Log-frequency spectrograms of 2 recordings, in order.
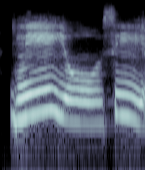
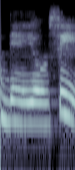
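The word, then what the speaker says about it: ಜ್ಞೇಯೋಽಸಿ: ದೇಹಸ್ಮಿನ್ ಮಧುಸೂದನ ಪ್ರಯಾಣಕಾಲೇಚ ಕಥಂ ಜ್ಞೇಯೋಸಿ ಅಲ್ಲಿ ಅವಗ್ರಹ ಇದೆ ಜ್ಞೇಯ ಜ್ಞೇಯ ಅಸಿ ಅಂತ ಹೇಳಿ ಕರೀತಾರೆ ಜ್ಞೇಯ ಅಸಿ ಅಥವಾ ಜ್ಞೇಯೋಸಿ ನಿಯತಾತ್ಮ ಬಿಹಿ ಸರಳವಾಗಿದೆ ಎಲ್ಲರಿಗೂ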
